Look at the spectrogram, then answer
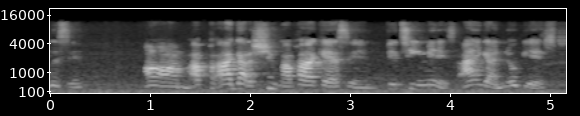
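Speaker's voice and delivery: usual speaking voice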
